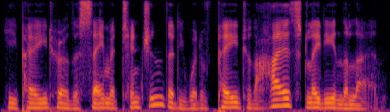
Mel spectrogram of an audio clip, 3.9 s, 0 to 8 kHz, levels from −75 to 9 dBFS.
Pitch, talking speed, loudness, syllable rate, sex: 125 Hz, 275 wpm, -18 LUFS, 5.8 syllables/s, male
